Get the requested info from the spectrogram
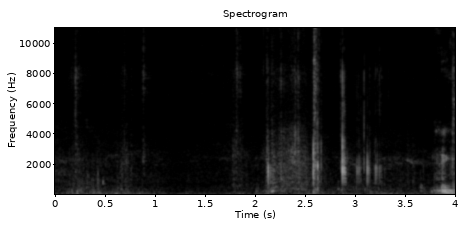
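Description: A few light clicks and knocks of rocks being handled, stone against stone, starting about two seconds in after a quiet start.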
